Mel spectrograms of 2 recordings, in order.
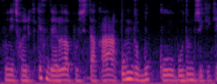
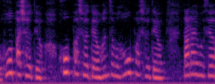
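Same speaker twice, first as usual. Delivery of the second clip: much higher, insistent nurse voice; nurse urging; 9 semitones higher, faster than usual. Retold or imitated. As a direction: coax the patient like a brisk nurse. Nurse urging breathing practice.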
